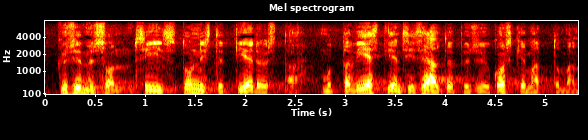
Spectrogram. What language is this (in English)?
Finnish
